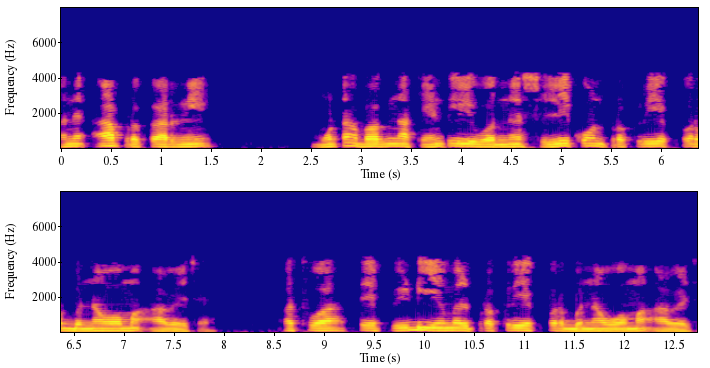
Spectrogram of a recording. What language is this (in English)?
Gujarati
